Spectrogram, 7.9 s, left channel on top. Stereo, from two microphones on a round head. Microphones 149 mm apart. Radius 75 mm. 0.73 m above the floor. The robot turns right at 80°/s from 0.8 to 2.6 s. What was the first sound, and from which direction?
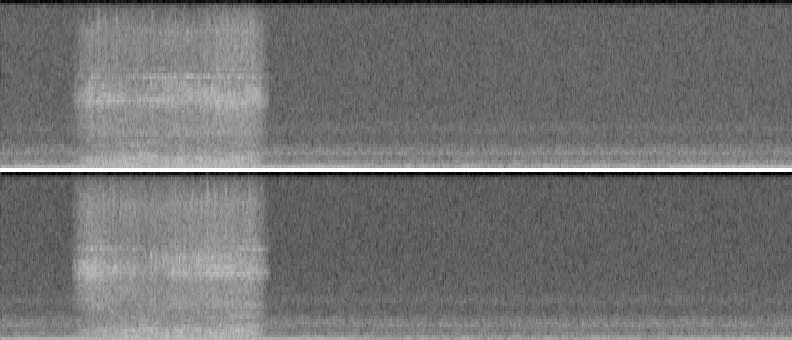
Only background noise.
